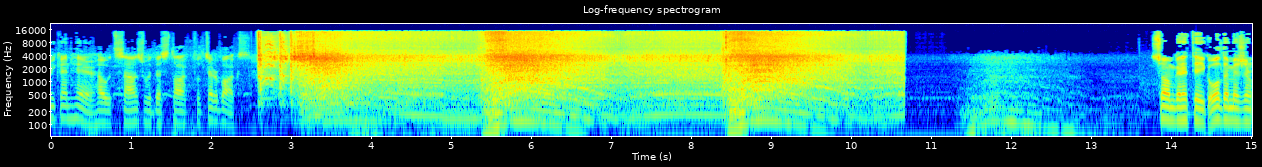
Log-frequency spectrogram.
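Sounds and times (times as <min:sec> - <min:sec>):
car engine idling and revving: 0:02.6 - 0:13.8.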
